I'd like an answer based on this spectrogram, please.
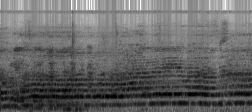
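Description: A group of voices chanting an Islamic devotional song in unison, drawing out long held notes; the pitch steps up slightly about three seconds in.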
